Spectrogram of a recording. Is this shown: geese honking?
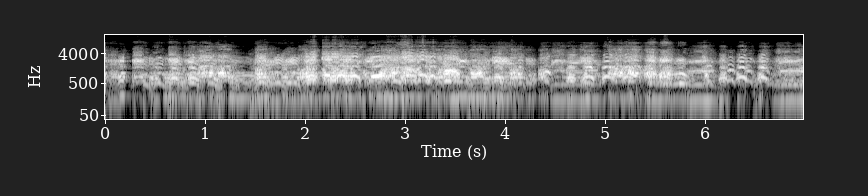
yes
